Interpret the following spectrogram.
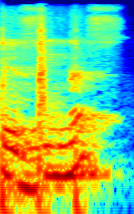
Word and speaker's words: business: his story his hisory not business business business the z sound rest R not rest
